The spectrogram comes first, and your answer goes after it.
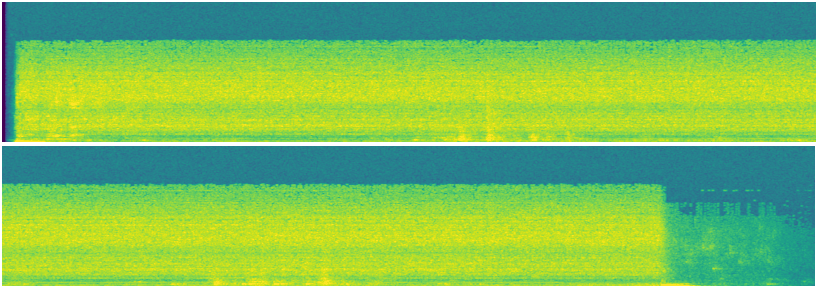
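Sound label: Washer Front Load Operation Noise Far Pour Water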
